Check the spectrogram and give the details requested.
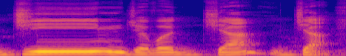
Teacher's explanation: জিমটা জিহ্বার মধ্যখান তার বরাবর উপরে তালের সঙ্গে লাগবে জিম জবর যা জিম উচ্চারণ করার সময় দাঁতের দাঁতের সাথে টাচ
